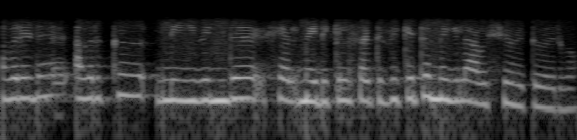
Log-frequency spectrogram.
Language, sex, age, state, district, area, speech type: Malayalam, female, 18-30, Kerala, Kannur, rural, conversation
